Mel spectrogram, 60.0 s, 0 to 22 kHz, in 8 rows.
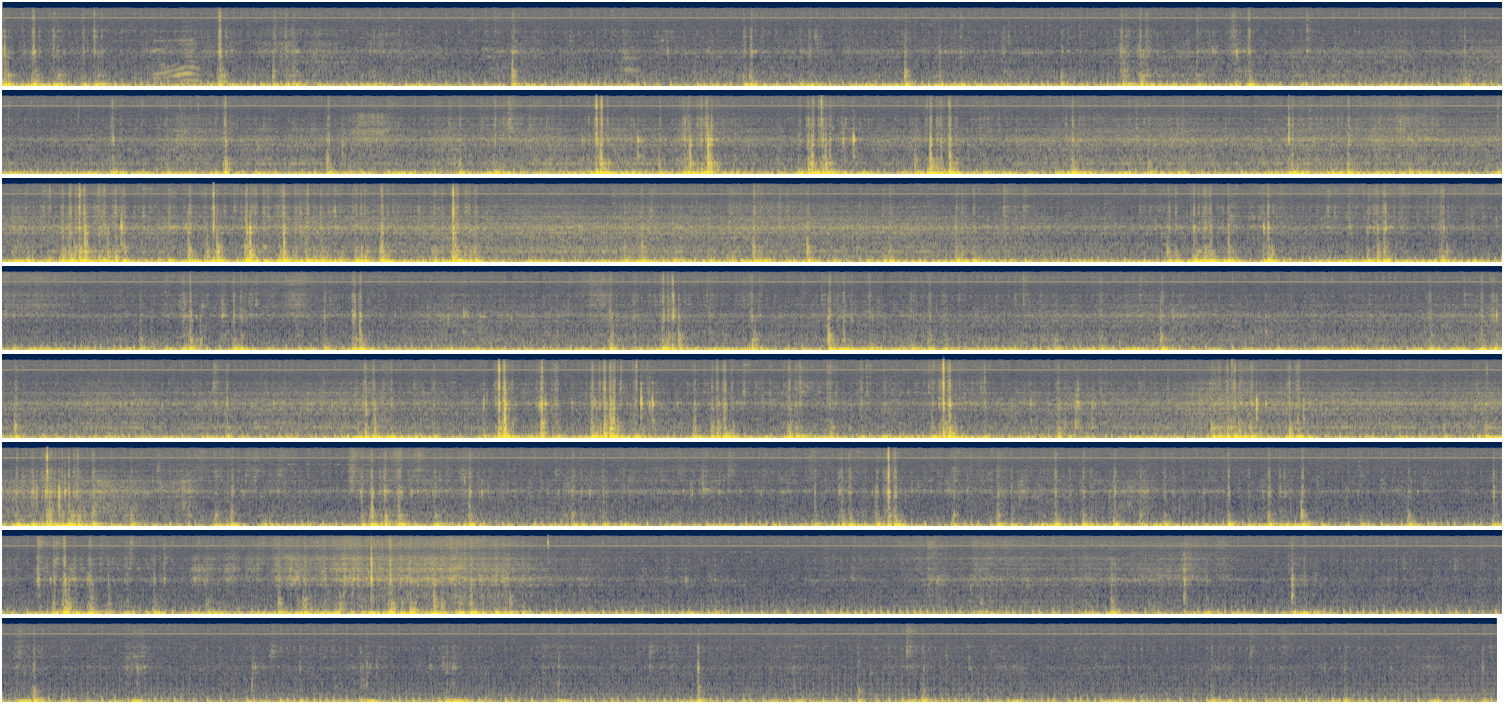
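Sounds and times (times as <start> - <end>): bike clicks and rattles: 0.0 - 48.6
bike rolling over dirt: 0.0 - 59.9.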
